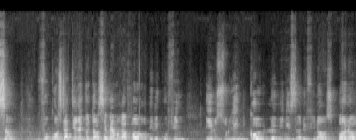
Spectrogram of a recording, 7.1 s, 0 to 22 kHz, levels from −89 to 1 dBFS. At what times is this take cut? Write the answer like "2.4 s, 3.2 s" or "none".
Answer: none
